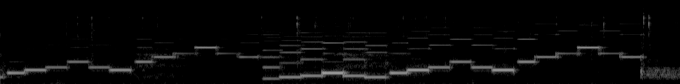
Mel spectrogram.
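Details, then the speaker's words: Commodore 64 sound check with a diagnostic cartridge after swapping SID chips: clean stepped tones climbing and falling in a tidy melody, every note clear; this SID chip is working properly. "Okay. And that chip, but that sounded okay."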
